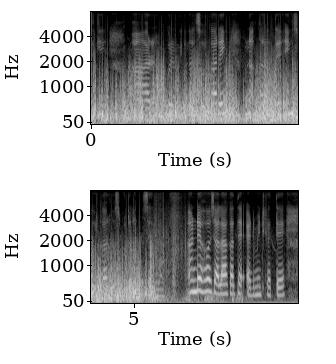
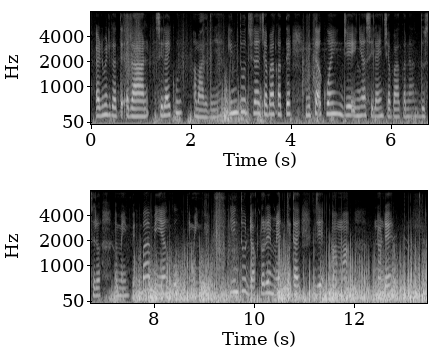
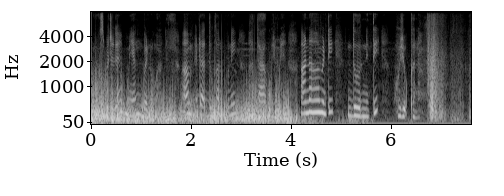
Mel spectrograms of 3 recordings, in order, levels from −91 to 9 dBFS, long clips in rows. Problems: background sounds at intervals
